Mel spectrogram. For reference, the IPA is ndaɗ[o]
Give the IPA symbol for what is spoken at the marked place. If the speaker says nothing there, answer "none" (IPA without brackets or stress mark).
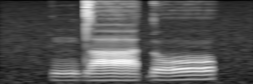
o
